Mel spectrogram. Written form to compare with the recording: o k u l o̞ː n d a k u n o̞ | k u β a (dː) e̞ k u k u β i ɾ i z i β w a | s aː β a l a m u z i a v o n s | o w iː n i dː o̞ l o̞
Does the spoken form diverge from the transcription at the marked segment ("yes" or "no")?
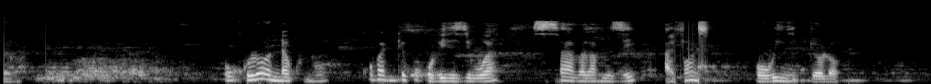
no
